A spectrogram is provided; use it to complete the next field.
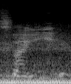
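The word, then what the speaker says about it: Siyeh: And then straight in front of us, that mountain is Mount Said. That's spelled S-I-Y-E-H.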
